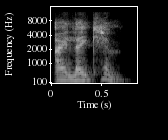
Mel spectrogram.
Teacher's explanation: So you will have to stress on like and not him.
